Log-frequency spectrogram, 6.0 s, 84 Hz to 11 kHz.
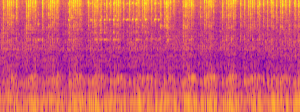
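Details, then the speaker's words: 1988 Mazda RX-7 GXL, J-spec S5 13B turbo on MegaSquirt II and E85, at 11.5 volts: rough rotary idle and quick rev with loose pop-pop-pop and a squeak from a very minor exhaust leak at the downpipe. "with that popping sound here there is right at the downpipe I got an exhaust leak very minor one you can hear it just called pop pop pop you know"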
